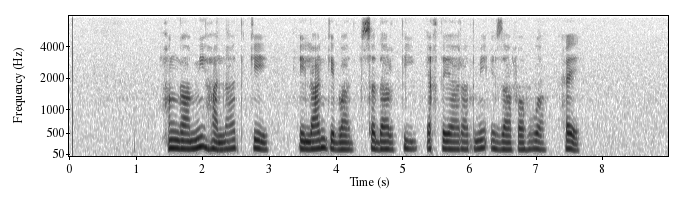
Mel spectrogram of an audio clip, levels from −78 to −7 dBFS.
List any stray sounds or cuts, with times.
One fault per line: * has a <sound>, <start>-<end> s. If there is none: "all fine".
all fine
